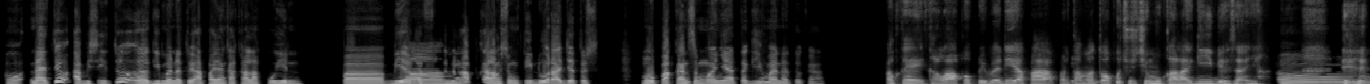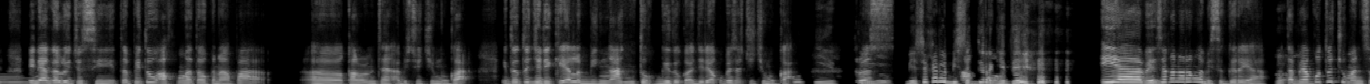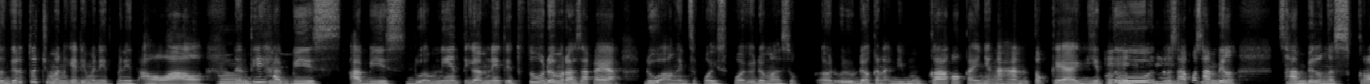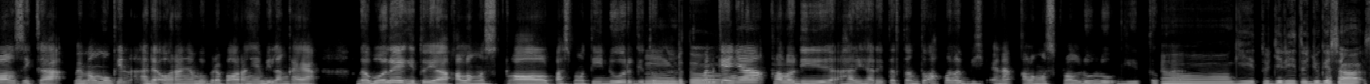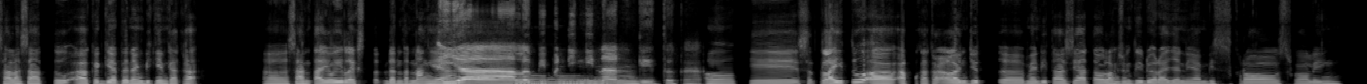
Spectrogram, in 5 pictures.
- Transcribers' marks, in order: unintelligible speech; laughing while speaking: "biasanya"; drawn out: "Oh"; laugh; in English: "nge-scroll"; in English: "nge-scroll"; in English: "nge-scroll"; in English: "scroll scrolling?"
- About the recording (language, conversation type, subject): Indonesian, podcast, Ritual sederhana apa yang selalu membuat harimu lebih tenang?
